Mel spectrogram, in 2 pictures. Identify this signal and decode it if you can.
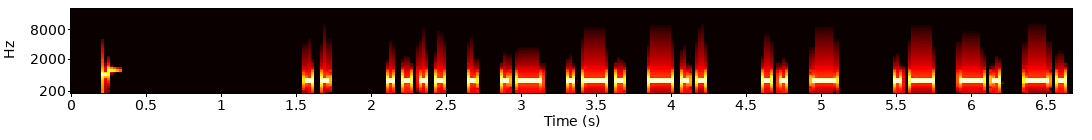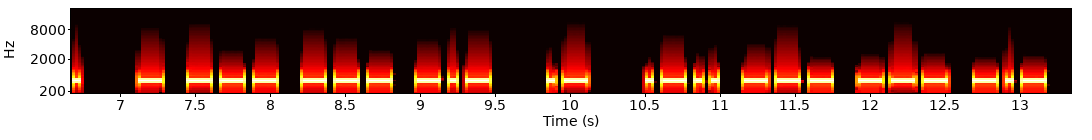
Morse code, heard as a keyed tone, about 22 wpm, 700 Hz. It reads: I HEARD IT AND TOOK A LOOK
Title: Sentences from Top 1000 Words - Review Part 1 - 22wpm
